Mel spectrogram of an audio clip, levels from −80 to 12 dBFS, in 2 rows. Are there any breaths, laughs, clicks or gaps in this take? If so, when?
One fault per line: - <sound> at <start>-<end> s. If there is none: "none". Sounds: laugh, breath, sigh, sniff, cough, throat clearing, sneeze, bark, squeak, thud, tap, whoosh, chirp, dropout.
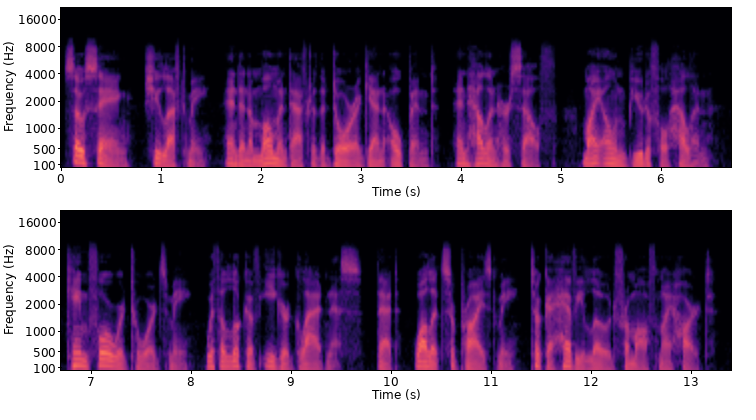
none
